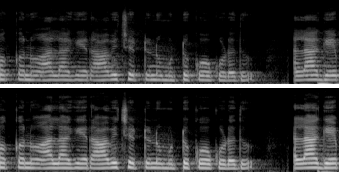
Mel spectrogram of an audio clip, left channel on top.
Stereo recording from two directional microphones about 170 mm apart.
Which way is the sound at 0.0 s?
30° right (ahead or behind).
